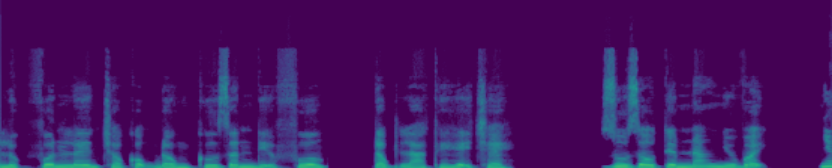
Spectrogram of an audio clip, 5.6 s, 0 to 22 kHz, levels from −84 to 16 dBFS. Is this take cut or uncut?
cut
